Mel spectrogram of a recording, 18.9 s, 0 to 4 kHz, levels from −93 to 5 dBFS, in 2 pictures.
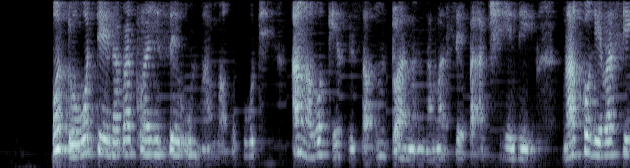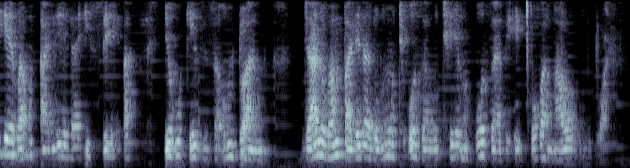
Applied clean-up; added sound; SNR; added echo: neural mask model DeepFilterNet 3.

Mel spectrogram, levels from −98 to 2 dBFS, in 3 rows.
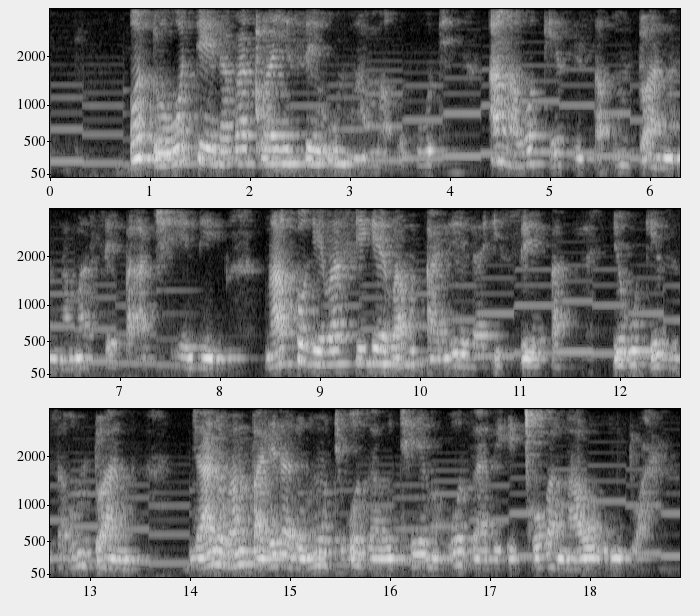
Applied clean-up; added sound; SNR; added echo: none; Wind instrument, woodwind instrument; 19 dB; none.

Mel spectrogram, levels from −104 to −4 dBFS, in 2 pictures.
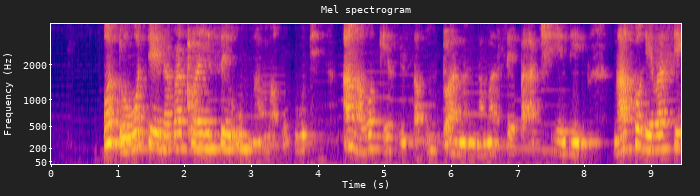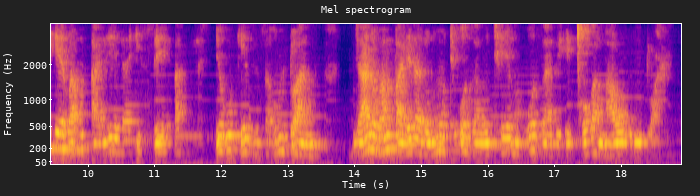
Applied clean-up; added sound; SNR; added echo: neural separator model SepFormer DNS4.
